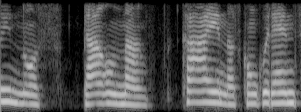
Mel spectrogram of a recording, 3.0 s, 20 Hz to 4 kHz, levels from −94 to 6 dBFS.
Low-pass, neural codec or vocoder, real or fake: 3.6 kHz; none; real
